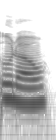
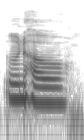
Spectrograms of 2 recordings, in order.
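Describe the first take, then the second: First: The name is said without an h sound. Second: The name is said with an h sound. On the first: This is the Japanese rendering of the name. "it's Uno when it's um translated into Japanese characters" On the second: This is the rendering used in the West. "in the West we only stress out the H"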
